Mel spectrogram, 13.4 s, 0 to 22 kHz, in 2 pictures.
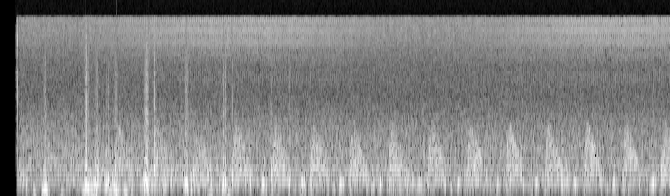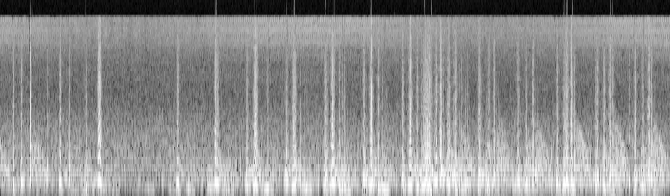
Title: Heartbeat - 20 weeks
